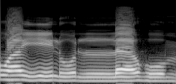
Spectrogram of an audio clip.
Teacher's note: tanwinnya masuk ke huruf lam karena ia idgham bila gunah adanya tanwin bertemu dengan huruf lam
